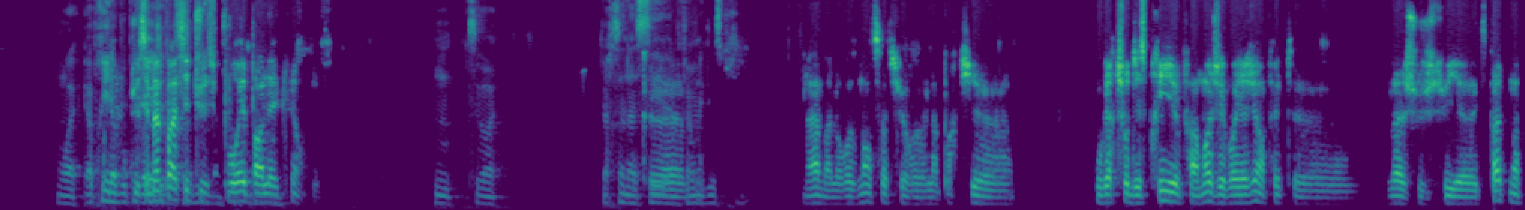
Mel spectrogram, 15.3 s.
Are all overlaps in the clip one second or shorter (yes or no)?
no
